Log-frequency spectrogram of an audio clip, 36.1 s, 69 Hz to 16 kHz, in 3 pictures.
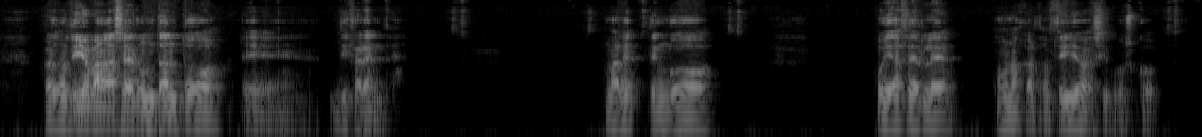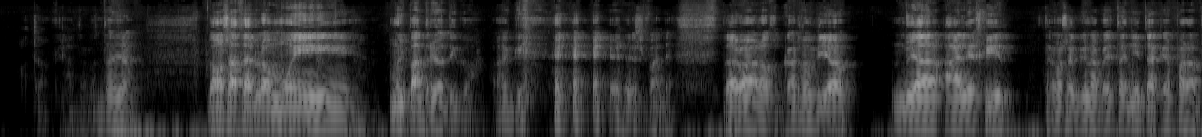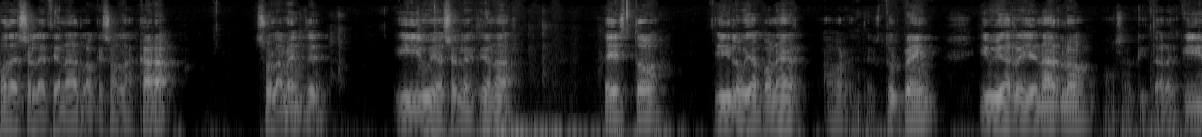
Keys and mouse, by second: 22.7-24.1 drag, 24.1-25.7 right drag, 26.2-27.3 right drag, 27.9 right click, 28.8 ctrl+KP_Add, 29.4 ctrl+KP_Subtract, 30.7 middle click, 32.7 Tab, 32.7-36.0 middle drag.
